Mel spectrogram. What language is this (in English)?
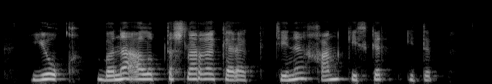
Bashkir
